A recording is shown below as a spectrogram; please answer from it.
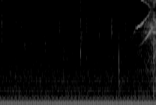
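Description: Faint ticks and scratches of a stylus writing on a tablet screen, over a steady low electrical hum.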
